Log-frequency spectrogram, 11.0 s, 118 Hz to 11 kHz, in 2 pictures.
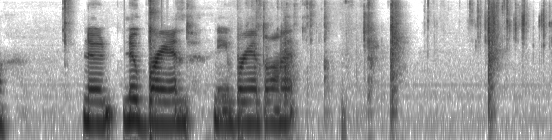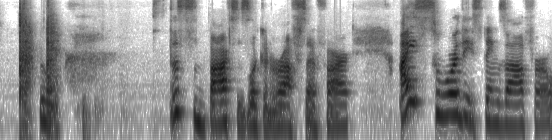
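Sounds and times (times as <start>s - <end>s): jewelry clattering: 2.5s - 6.2s
beads and metal clicking: 2.7s - 5.9s.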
